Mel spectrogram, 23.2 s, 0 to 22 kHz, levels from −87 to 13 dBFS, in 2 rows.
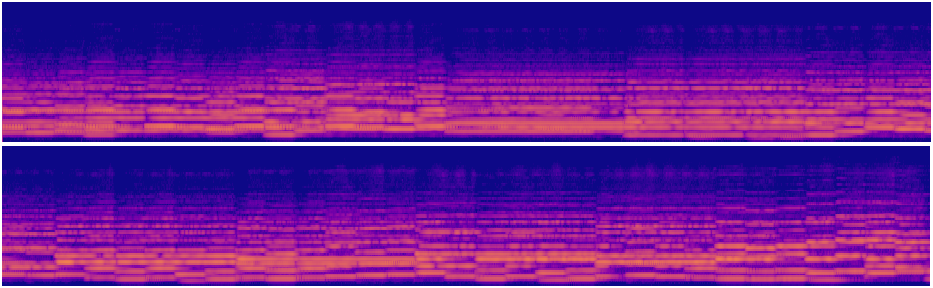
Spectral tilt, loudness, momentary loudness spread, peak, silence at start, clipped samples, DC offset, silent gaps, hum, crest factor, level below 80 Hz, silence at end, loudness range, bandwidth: -5.5 dB/octave; -27 LUFS; 5 LU; -14 dBFS; 0 s; under 0.1%; under 0.1%; none; none; 14 dB; under -90 dBFS; 0 s; 3 LU; 12.5 kHz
